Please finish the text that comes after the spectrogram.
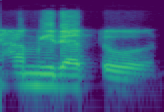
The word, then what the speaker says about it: Hamidatun: Tapi kalau Hamidatun itu harus pakai Hamidatun.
